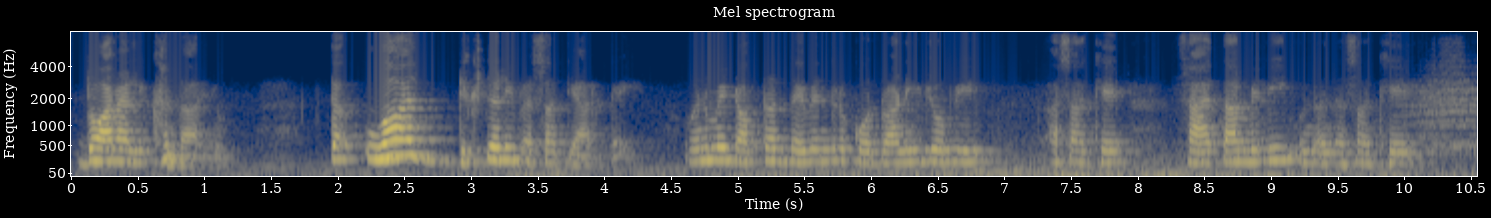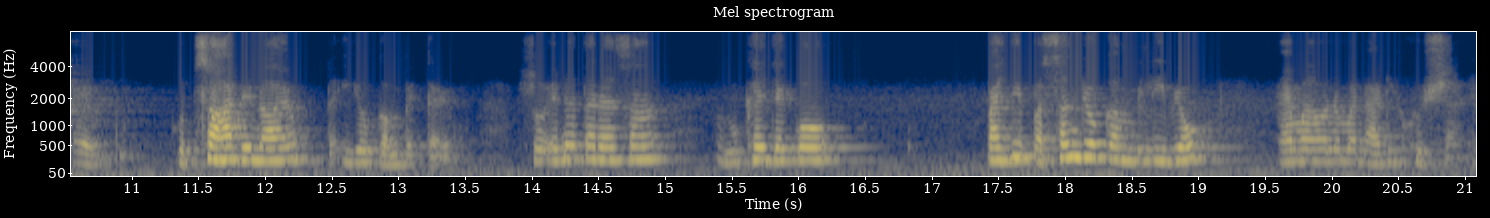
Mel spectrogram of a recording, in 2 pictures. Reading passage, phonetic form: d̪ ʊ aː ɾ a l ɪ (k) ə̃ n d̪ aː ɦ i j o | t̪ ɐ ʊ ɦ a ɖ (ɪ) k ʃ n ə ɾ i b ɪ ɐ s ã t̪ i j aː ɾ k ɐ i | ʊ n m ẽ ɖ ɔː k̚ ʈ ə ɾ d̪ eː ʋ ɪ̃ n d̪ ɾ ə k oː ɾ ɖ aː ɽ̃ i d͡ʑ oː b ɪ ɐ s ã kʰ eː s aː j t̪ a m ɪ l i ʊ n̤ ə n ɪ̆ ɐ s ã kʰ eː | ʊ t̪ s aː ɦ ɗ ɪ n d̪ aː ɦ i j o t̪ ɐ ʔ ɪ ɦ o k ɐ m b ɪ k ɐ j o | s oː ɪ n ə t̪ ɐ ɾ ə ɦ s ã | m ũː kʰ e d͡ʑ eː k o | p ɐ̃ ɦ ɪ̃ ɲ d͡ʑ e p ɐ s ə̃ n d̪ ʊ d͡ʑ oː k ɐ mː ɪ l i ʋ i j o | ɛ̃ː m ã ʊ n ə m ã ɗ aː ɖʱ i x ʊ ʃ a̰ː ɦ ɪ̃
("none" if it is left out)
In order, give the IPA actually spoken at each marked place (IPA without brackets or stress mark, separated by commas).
kʰ, ɪ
